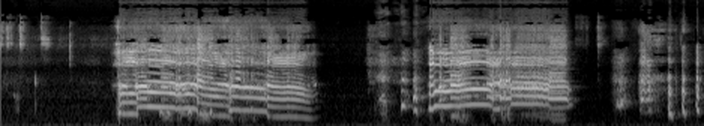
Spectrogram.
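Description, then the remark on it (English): A person imitates a dinosaur with two long, loud, wavering moans, each a few seconds of strained, pitch-sliding vocalizing separated by a short pause, followed by a few brief breathy sounds. “I'm like, right now I'm actually picturing like a dinosaur sound, like, I can't even picture it.”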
